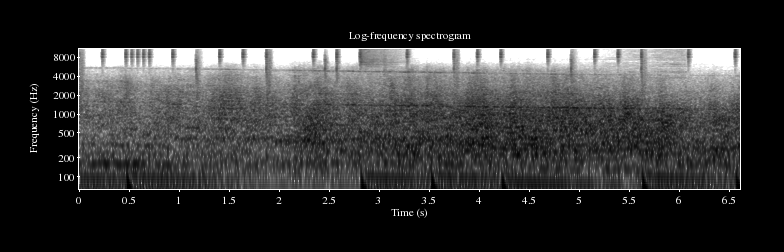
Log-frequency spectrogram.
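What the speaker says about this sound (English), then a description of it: "He looked out the window as the plane took flight." An airplane engine roars steadily with a broad, loud rush and a low droning hum, heard close as if from inside the cabin during takeoff.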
